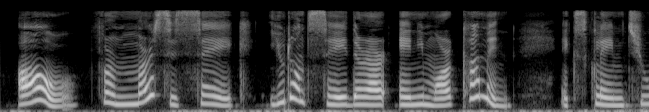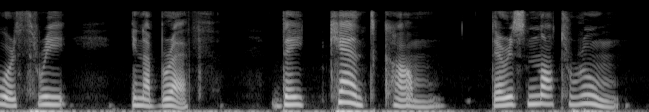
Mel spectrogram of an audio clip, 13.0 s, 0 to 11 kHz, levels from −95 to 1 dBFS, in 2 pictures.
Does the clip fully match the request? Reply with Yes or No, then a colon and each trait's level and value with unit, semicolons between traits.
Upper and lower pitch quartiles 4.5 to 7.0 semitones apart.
No: average, 3.2 semitones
